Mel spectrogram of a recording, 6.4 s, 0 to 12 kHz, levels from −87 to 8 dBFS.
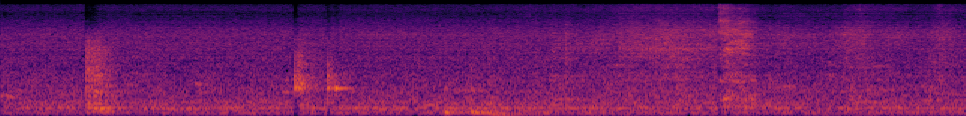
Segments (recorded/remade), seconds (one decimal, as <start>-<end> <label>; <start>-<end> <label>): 0.0-0.9 recorded; 0.9-1.5 remade; 1.5-4.1 recorded; 4.1-6.4 remade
